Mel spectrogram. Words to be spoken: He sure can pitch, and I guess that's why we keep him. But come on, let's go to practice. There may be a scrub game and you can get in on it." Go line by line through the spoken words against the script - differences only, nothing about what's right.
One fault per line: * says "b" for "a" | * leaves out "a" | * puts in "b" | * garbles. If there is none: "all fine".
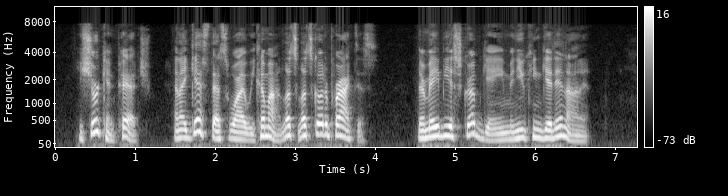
* leaves out "keep him But"
* puts in "let's"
